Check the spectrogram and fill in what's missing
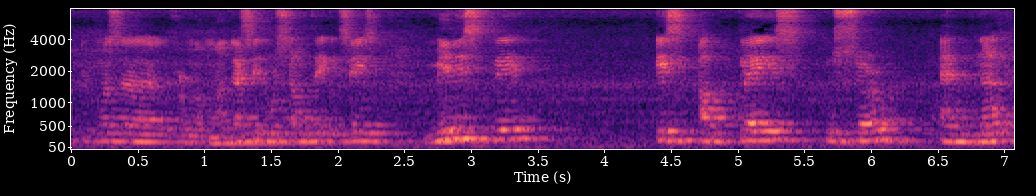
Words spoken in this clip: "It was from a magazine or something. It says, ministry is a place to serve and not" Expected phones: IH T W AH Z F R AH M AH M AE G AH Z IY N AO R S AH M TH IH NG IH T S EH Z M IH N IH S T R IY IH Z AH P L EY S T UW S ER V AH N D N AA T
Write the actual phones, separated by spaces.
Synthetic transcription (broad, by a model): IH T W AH S F R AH M AH M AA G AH S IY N AO R S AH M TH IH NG IH T S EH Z M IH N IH S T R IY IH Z AH P L EY S T UW S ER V AH N D N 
